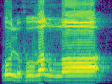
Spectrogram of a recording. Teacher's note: هو اللہ، قل هو اللہ، اللہ کے اوپر کھڑا زبر ہے، کھڑا زبر برابر ہوتا ہے الف مدہ کے، اس لیے الف مدہ کو ایک الف کے برابر کھینچ کر پڑھیں گے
